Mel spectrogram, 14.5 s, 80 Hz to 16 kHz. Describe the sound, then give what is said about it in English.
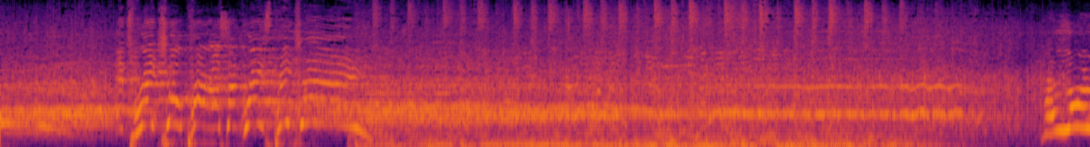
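Audience applause and whooping at a live show in Edinburgh in 2019. Loud rising and falling whoops and shouts ride over steady clapping for the first few seconds, then the applause carries on alone and fades at the end. “Put your hands together. Make extraordinary woohooing noises.”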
